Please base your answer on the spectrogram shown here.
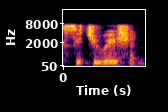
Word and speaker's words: situation: and i found it it is like situation it's not tea it's cheap situation situation yeah we would say situation with a CH sound and we actually have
